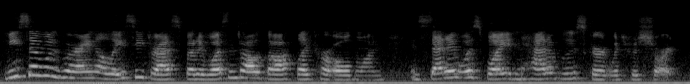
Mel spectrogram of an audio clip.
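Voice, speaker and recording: A woman's voice: fairly high pitch, moderate pace, darkish tone. A woman giving an amateur dramatic reading of a story in a theatrical, mock-serious manner. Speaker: amateur reader. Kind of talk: dramatic reading of fan fiction. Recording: noisy, distant home microphone.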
